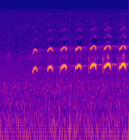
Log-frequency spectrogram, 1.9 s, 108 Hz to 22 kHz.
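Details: Osprey chicks vying at a nest in Kurzeme, Latvia, on 11-9-24 give seven short, clear, high whistled chirps in quick succession, growing louder through the sequence.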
